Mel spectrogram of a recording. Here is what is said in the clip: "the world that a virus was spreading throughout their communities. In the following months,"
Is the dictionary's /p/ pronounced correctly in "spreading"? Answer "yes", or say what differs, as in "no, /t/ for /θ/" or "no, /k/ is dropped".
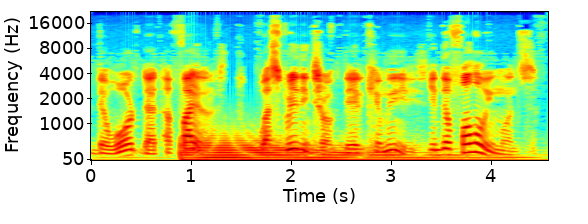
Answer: no, /b/ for /p/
